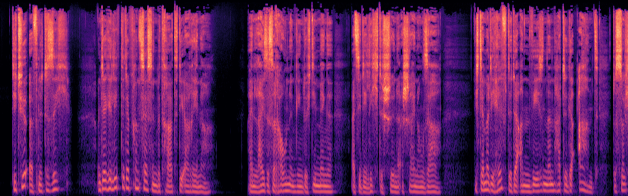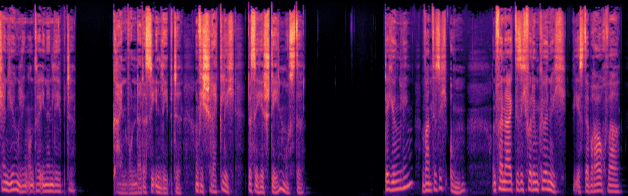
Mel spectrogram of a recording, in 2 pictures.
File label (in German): erzaehlung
